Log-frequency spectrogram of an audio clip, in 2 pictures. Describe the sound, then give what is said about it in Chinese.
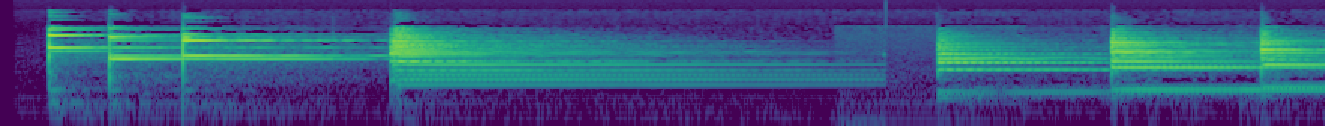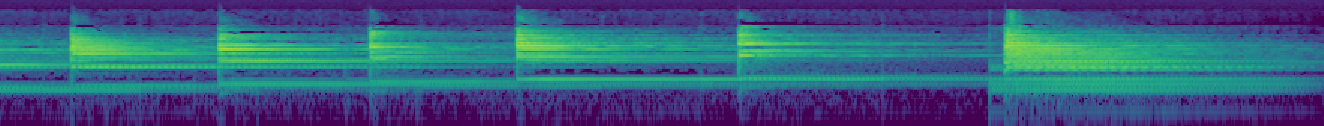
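The Marquis Yi of Zeng bronze chime bells (bianzhong), an instrument from China's Warring States period, play a slow melody of about a dozen struck notes, each a bright metallic clang with a long shimmering ring that fades, the pitches stepping gradually upward. No voices. “这个带有金属质感的声音呢，其实是来自战国时期的乐器，叫做曾侯乙编钟。”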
